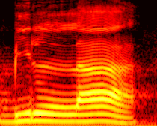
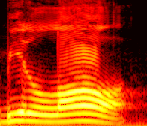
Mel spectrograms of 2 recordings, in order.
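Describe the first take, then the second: First: The L is light, with a clear vowel. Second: The L is heavy, with a dark vowel. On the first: The speaker calls it right. "dibaca tipis lam" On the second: The speaker calls it wrong. "Kenapa bukan billo?"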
